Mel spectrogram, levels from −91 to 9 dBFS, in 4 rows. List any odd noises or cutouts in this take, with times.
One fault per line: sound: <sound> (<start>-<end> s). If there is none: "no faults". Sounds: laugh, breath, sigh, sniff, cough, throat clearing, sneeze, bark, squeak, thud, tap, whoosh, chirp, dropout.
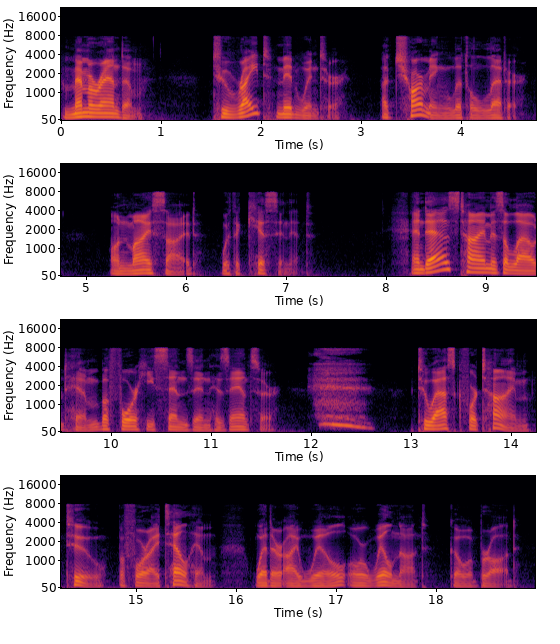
sound: laugh (12.0-12.6 s)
